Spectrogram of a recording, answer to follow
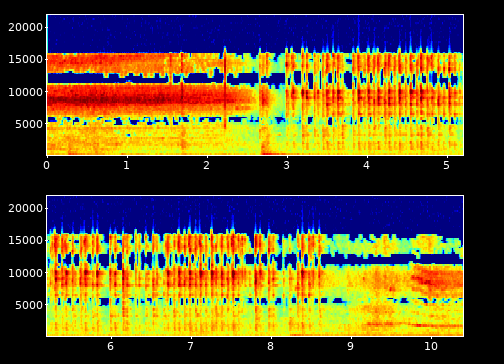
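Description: Elevator car machinery running with a steady low hum, broken by one heavy thump about three seconds in. The hum grows louder about eight seconds in, and a faint tone sounds near the end.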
